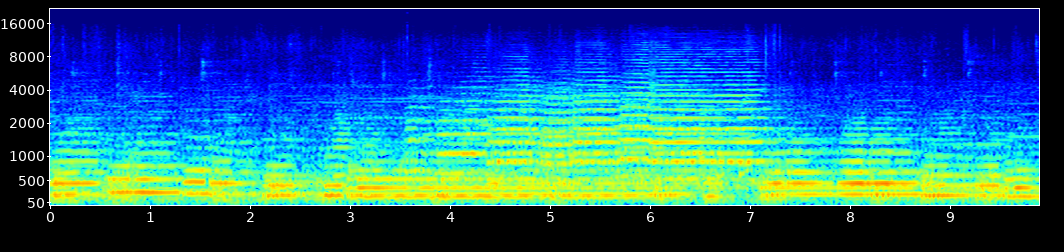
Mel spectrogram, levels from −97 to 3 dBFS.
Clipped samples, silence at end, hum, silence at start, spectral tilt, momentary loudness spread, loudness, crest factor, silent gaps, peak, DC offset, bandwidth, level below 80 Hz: under 0.1%; 0 s; none; 0 s; -7.5 dB/octave; 4 LU; -26 LUFS; 12 dB; none; -12 dBFS; under 0.1%; 12 kHz; -52 dBFS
